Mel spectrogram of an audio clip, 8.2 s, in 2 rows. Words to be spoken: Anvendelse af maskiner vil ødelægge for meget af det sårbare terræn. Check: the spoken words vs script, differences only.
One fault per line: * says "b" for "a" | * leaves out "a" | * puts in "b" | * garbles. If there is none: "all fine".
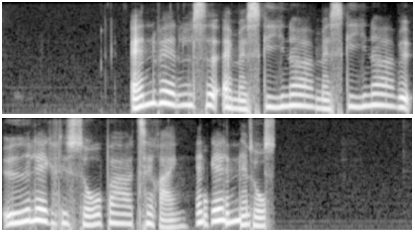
* puts in "maskiner"
* leaves out "for meget af"
* garbles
